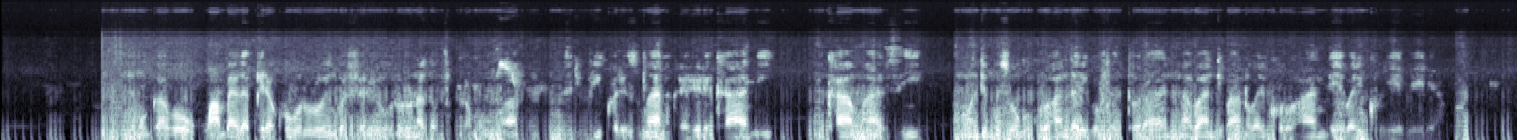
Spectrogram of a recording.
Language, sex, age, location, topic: Kinyarwanda, male, 18-24, Huye, health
